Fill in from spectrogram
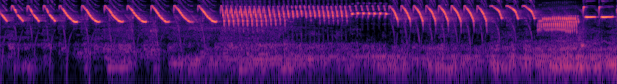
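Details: Canary in sustained song meant as a master for other birds: regular falling whistled sweeps, a dense fast trill, more sweeps, then a harsh buzz and short pure notes.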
